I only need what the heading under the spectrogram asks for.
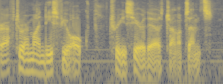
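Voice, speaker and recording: At a moderate pace, a man talks while noticeable background noise carries on behind him. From Finland. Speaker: gaming YouTuber. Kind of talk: voice-over commentary. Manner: hesitant, many fillers. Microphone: poor quality mic.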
